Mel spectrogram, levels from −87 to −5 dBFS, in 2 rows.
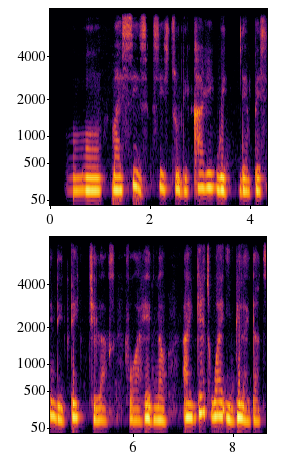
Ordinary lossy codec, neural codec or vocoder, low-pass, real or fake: none; none; 7.2 kHz; real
